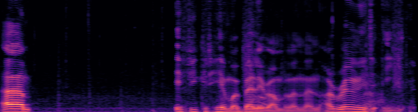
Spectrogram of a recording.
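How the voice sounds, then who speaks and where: A man giving casual let's play commentary while gaming, chatty and profane, with sudden excited yelps. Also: mid-range voice, brisk, a little hiss or hum. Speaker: gaming video creator. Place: home room.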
